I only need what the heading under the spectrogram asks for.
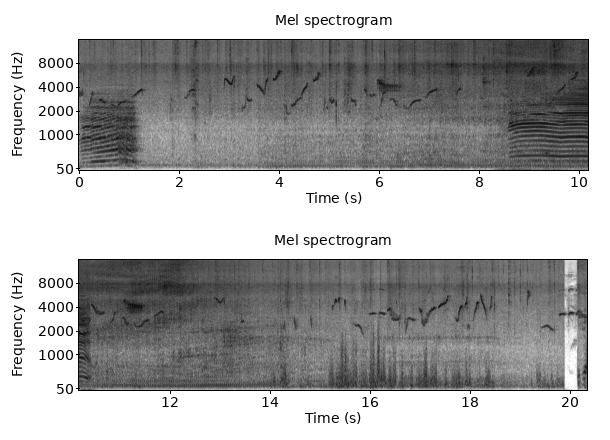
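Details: A fat cow from a tame herd being herded in the afternoon, calling the female: a short harmonic moo, then a longer, louder, wavering moo about eight seconds later. Chirping birds and a low rumble run throughout.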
